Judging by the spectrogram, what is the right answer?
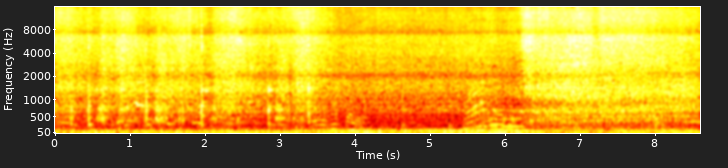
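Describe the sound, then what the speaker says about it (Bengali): Water poured into a frying pan of sizzling fish curry, a steady frying hiss with stirring scrapes that swells into a louder, steamy burst of sizzle near the end, close and alone. "এই যে কষানো হয়ে গেছে, জলটা দিয়ে দিই।"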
